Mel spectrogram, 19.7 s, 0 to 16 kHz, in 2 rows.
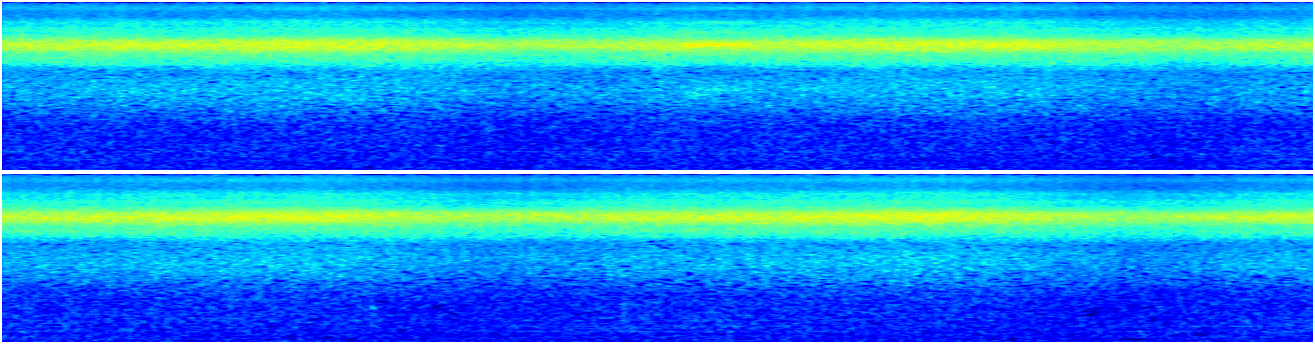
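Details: Millions of 17-year Brood XIV cicadas around the west side of Frankfort, central Kentucky, in June 2008, producing a dense steady high drone that rises and falls gently in loudness over twenty seconds.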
